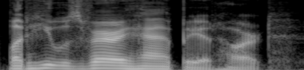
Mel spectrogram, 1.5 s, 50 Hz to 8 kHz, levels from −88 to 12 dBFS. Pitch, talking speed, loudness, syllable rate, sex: 105 Hz, 275 wpm, -19 LUFS, 6.8 syllables/s, male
